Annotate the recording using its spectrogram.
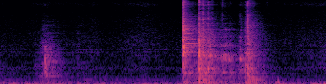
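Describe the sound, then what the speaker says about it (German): A frying pan is handled on the stove as cooking oil goes in before sautéing meat: one faint knock, then a short cluster of close metallic clanks and scrapes. "In der Zwischenzeit tue ich das Öl in die Pfanne, dass das Öl nachher auch richtig schön heiß ist."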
